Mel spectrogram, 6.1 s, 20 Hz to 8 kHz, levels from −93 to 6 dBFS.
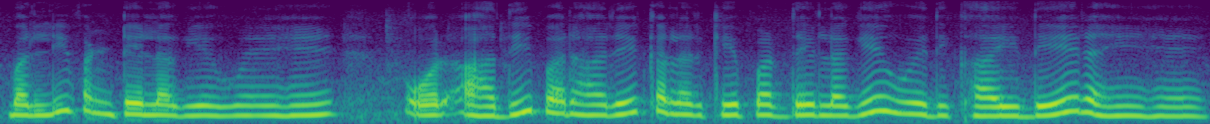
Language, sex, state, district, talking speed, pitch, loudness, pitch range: Hindi, female, Rajasthan, Jaipur, 180 wpm, 245 Hz, -13 LUFS, 230-270 Hz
